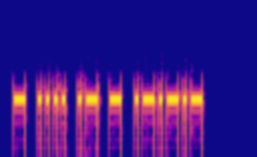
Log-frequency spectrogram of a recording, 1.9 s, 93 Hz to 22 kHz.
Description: Morse code, heard as a keyed tone, about 40 wpm, 700 Hz. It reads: THAT.
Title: Sentences from Top 1000 Words 40wpm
